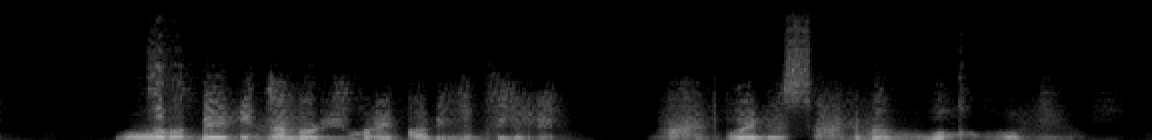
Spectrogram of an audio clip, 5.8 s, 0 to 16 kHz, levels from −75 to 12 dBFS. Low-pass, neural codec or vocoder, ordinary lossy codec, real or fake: 14.4 kHz; codec, 44.1 kHz, 0.9 kbps, DAC; none; fake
